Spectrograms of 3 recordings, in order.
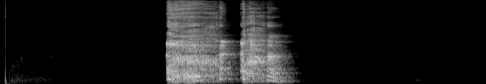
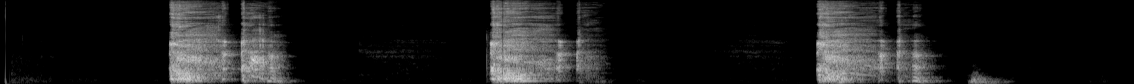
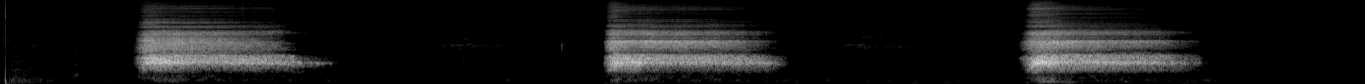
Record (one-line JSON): {"cough_length": "4.9 s", "cough_amplitude": 32768, "cough_signal_mean_std_ratio": 0.37, "three_cough_length": "11.3 s", "three_cough_amplitude": 32768, "three_cough_signal_mean_std_ratio": 0.37, "exhalation_length": "13.7 s", "exhalation_amplitude": 26529, "exhalation_signal_mean_std_ratio": 0.46, "survey_phase": "beta (2021-08-13 to 2022-03-07)", "age": "45-64", "gender": "Male", "wearing_mask": "No", "symptom_cough_any": true, "smoker_status": "Never smoked", "respiratory_condition_asthma": false, "respiratory_condition_other": false, "recruitment_source": "REACT", "submission_delay": "2 days", "covid_test_result": "Negative", "covid_test_method": "RT-qPCR", "influenza_a_test_result": "Negative", "influenza_b_test_result": "Negative"}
